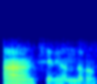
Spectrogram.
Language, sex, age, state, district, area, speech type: Tamil, female, 30-45, Tamil Nadu, Pudukkottai, urban, conversation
